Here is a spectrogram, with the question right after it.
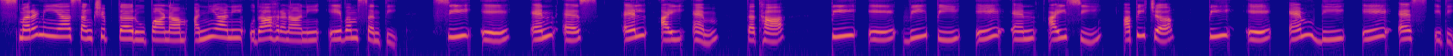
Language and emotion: Sanskrit, neutral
